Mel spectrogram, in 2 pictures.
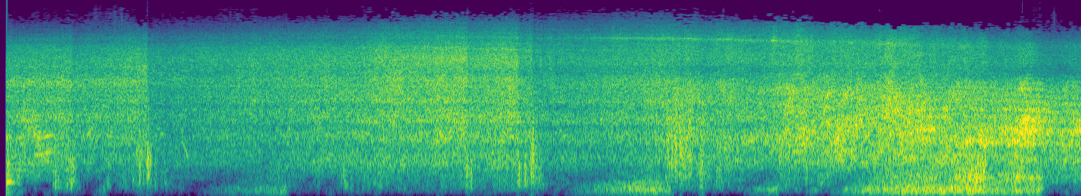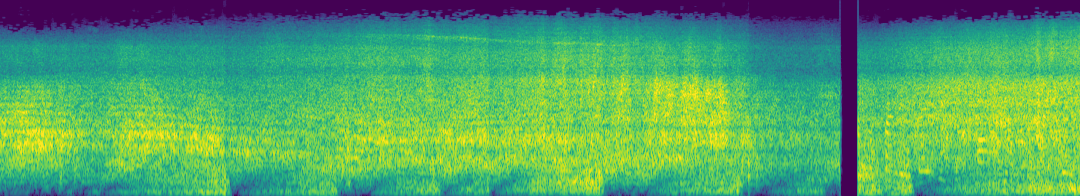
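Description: Jet engines roar loudly.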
